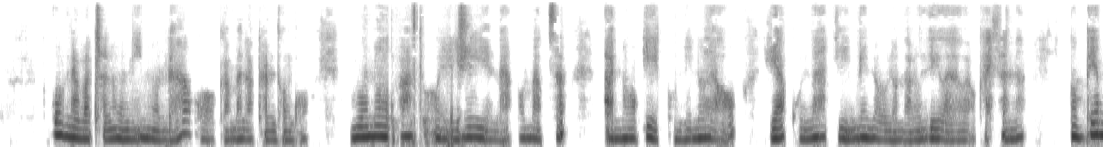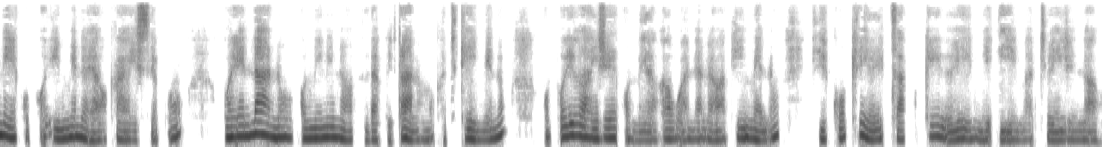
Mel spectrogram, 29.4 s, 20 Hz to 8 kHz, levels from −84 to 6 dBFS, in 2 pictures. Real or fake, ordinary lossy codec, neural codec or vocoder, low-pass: fake; MP3, 32 kbps; codec, 16 kHz in and 24 kHz out, 0.6 kbps, FireRedTTS-2 codec; 7.2 kHz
